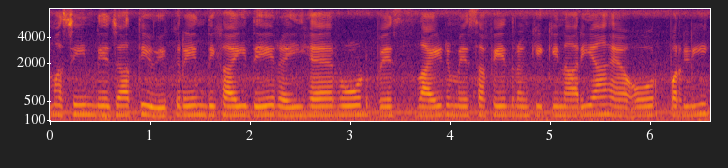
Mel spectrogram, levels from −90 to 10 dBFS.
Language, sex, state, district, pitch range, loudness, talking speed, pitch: Hindi, male, Haryana, Charkhi Dadri, 185-195 Hz, -18 LUFS, 180 wpm, 190 Hz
